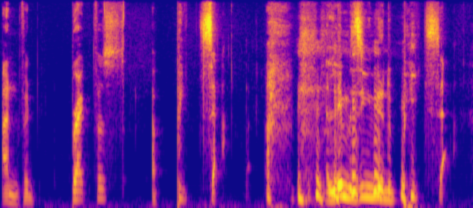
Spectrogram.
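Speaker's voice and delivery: loud, high-pitched, big theatrical intonation. Recalling what you kept saying on a night out, doing a Tim Curry impression. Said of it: "impressions of Tim Curry... I just love his intonation".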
